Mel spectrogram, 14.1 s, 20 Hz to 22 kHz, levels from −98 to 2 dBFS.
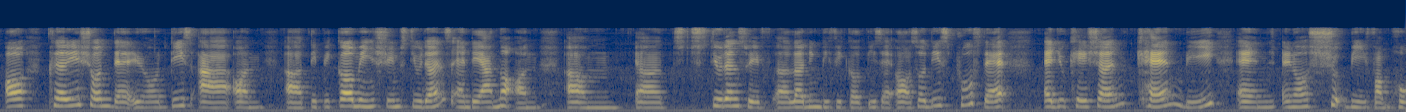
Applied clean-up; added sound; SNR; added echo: none; none; none; none.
